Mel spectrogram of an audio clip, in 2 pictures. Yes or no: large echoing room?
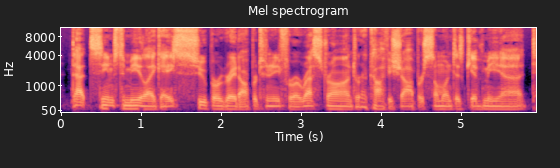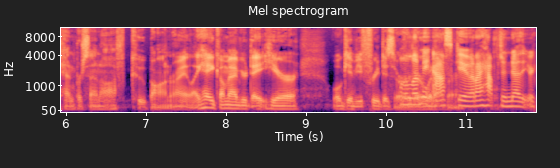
no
